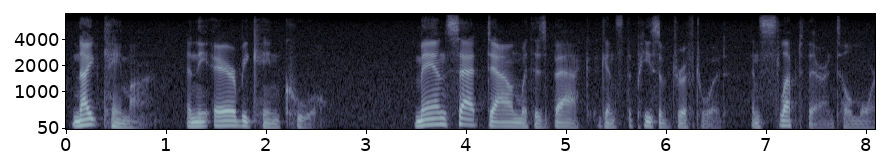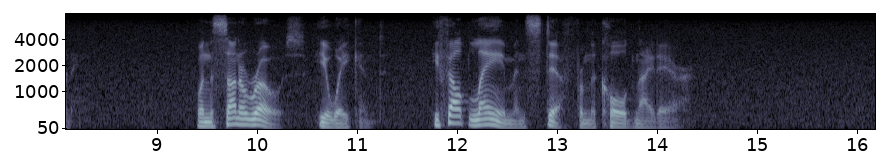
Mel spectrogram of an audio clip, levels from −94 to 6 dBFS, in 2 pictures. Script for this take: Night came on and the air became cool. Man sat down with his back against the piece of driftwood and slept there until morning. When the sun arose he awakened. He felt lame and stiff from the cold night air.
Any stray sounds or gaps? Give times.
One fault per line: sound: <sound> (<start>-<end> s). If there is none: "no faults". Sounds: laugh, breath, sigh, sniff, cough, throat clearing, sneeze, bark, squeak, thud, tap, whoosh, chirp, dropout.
no faults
